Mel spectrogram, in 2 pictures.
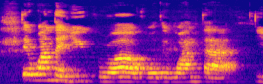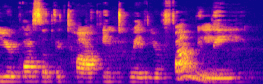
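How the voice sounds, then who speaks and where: A woman with a Mexican accent talks at a medium pitch and a moderate pace, with ordinary pitch variation. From Mexico, Cuernavaca, Morelos. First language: Spanish. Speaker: non-profit worker. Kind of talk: interview.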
